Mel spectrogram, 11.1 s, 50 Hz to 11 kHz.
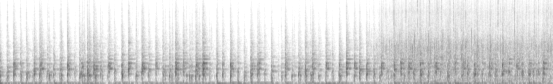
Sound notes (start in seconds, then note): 5.5 applause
